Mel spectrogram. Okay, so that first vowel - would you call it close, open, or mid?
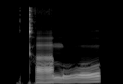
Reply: open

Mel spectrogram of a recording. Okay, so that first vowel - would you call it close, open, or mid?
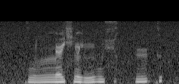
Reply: close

